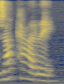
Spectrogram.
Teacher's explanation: Como a palavra jacaré, por exemplo, a sílaba tônica é a última, é o ré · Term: oxítona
